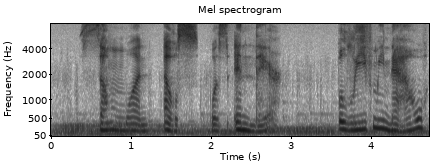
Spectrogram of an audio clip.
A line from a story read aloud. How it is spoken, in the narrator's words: asked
